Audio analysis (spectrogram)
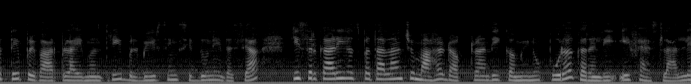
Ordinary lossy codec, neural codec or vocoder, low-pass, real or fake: none; none; none; real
